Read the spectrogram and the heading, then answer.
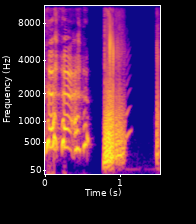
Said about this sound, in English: Everybody launches air biscuits.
